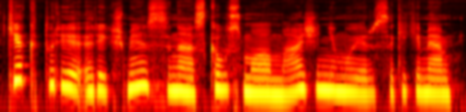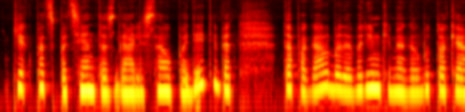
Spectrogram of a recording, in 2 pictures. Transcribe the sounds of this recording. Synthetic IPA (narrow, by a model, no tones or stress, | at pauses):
kʲiɛkt̪ʊɾʲɪɾʲɛɪkʃʲmʲeːsnɐskɐʊsmoːmɑːʒʲɪnʲɪmʊɪrsɐkʲiːkʲɪmʲɛ | kʲiɛkpɐt̪spɐt͡s̪ʲɪjɛnt̪ɐsɡɑːlʲɪsɐʊpɐd̪ʲeːt̪ʲɪbʲɛt̪t̪ɑpɐɡɐlˠbɐd̪ɐbɐɾɪmʲkʲɪmʲɛɡɐlˠbuːt̪toːkʲɛ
